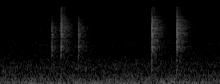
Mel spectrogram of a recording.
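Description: A few short, sharp clicks: a quick cluster of three about half a second in, then two louder ones about a second and a half in.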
